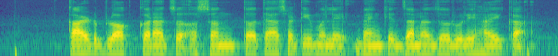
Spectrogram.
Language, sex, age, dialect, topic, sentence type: Marathi, male, 25-30, Varhadi, banking, question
